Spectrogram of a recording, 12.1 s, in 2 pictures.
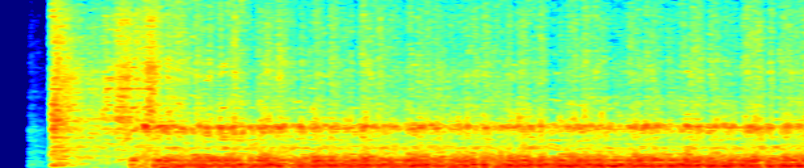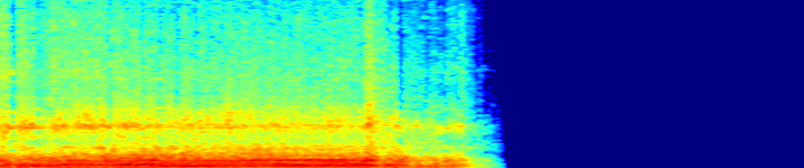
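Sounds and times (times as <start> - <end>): car engine running: 0.4 - 9.8.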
